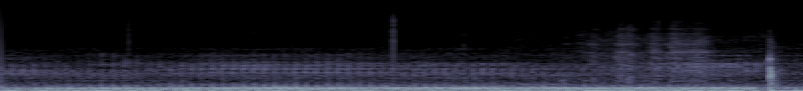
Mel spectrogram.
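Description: humpback whale song

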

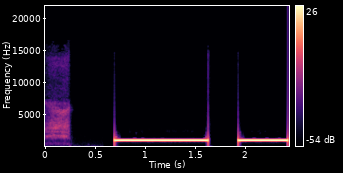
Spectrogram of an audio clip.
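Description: censor beep

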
